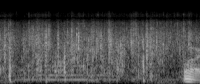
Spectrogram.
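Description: Footsteps squelching through wet mud, with scattered knocks. A faint, low, steady tone sounds underneath for about a second and a half.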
